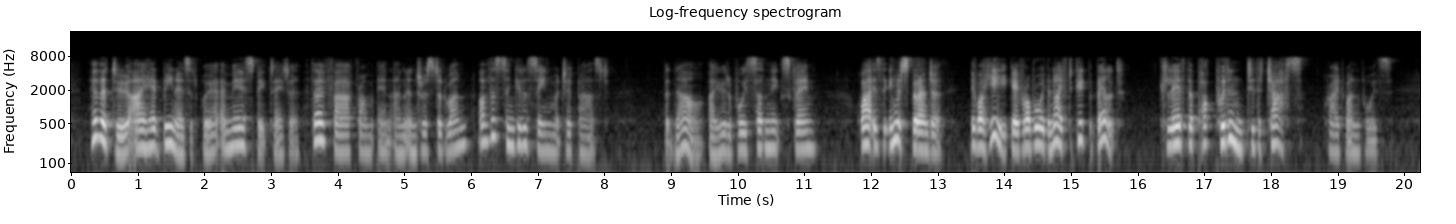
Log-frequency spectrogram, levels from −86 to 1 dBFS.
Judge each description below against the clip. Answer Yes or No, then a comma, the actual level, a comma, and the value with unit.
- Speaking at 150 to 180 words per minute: Yes, average, 170 wpm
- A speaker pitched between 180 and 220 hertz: Yes, high, 190 Hz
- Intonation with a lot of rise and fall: No, average, 4.9 semitones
